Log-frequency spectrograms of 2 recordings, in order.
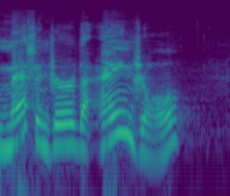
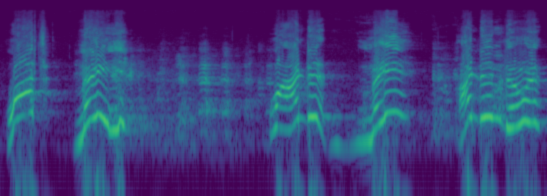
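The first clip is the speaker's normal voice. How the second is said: a sheepish husband squeals that it wasn't him; flustered denial; 12 semitones higher than usual. Acted. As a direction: play the caught husband protesting innocence. Husband's comic denial, acted quote.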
